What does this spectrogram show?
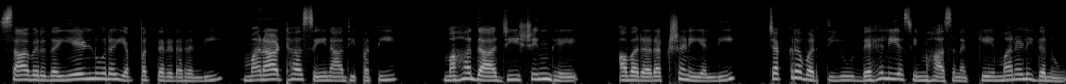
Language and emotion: Kannada, neutral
